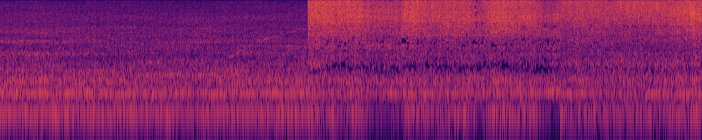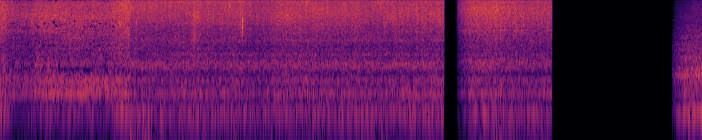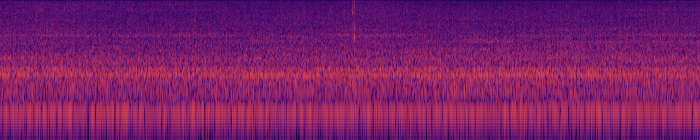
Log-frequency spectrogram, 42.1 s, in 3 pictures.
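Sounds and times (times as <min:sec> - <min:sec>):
shrimp sizzling in a frying pan: 0:06.2 - 0:25.1.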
